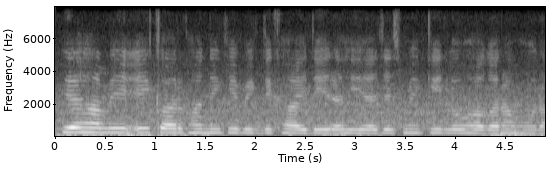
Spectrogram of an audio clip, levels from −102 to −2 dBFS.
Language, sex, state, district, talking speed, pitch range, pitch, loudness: Hindi, female, Bihar, Begusarai, 195 wpm, 225-245 Hz, 235 Hz, -22 LUFS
